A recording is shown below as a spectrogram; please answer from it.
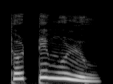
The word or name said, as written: ತೊಟ್ಟೆಮುಳ್ಳು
